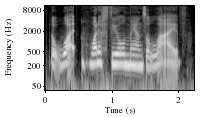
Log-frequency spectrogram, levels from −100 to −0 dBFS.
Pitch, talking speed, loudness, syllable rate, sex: 210 Hz, 215 wpm, -19 LUFS, 5.6 syllables/s, female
